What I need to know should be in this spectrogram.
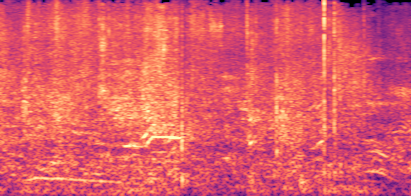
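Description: A body thuds onto a mat.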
